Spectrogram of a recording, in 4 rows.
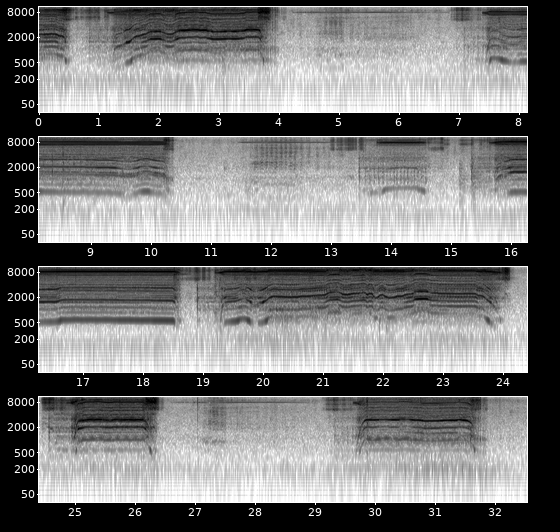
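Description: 1/12-scale radio-controlled Liebherr 954 excavator's motors whining in repeated bursts a few seconds long as the arm digs and swings, stopping in between. The pitch rises and falls with each movement.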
